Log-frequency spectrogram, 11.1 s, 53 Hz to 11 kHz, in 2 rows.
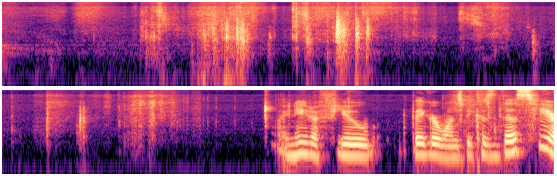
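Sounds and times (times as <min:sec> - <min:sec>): magazine pages rustling: 0:00.7 - 0:08.0, 0:09.9 - 0:11.0.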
